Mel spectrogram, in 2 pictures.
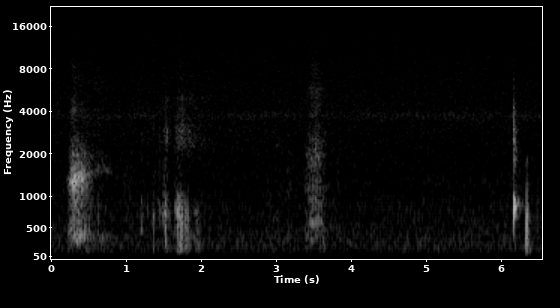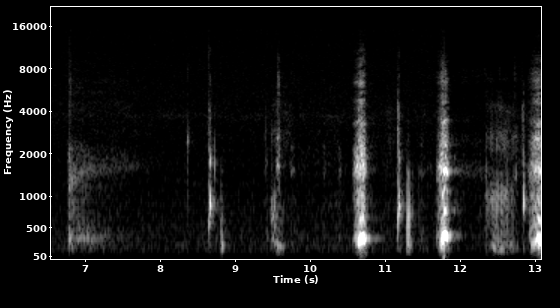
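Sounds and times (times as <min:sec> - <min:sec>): baby hiccupping: 0:06.2 - 0:06.4, 0:08.6 - 0:09.7, 0:11.2 - 0:13.0.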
